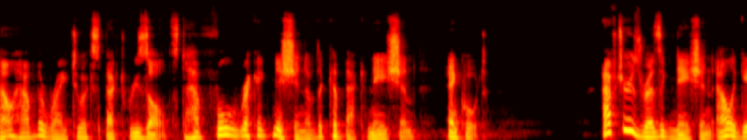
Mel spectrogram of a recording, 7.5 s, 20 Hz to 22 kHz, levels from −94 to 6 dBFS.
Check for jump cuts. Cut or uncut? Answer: uncut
